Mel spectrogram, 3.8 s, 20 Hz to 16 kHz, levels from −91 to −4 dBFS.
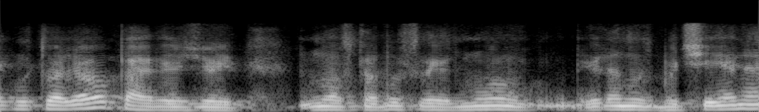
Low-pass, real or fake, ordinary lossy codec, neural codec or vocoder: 7.2 kHz; fake; AAC, 64 kbps; codec, 16 kHz, 2 kbps, FreqCodec, smaller model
